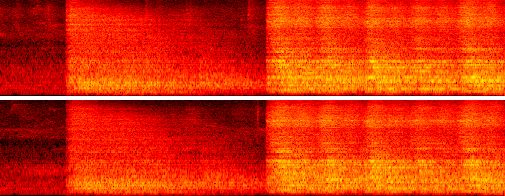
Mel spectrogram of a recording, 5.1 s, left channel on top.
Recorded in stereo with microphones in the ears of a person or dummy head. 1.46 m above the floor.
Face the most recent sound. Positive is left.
turn(degrees=-10)  # may be behind; listen again after turning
